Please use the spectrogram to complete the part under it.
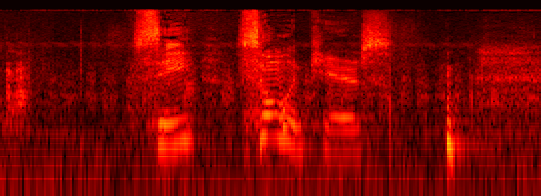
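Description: A young boy speaks softly up close.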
